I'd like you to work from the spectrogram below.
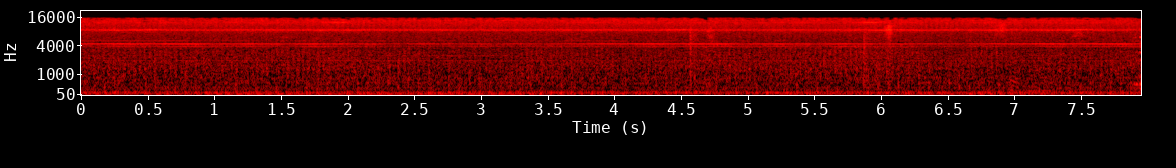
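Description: A Brotherhood of Steel vertibird in Fallout 4 flies with a steady whirring rotor drone and engine hum that holds constant and faint for the whole stretch.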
